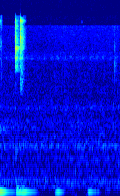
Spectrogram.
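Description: A faint computer mouse click about half a second in, over a low electrical hum from the microphone, then near quiet.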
